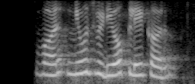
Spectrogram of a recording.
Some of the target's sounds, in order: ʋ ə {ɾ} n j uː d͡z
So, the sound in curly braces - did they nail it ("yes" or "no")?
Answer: yes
